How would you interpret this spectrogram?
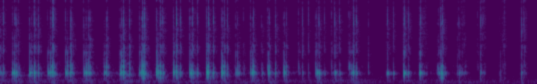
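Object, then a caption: Small plastic gel bottle. Long nails tap and scratch a small clear plastic hand sanitizer bottle with a white flip cap, partly filled with gel. About forty quick, uneven, hollow plastic taps with a mid-pitched knock come at roughly four per second, each dying away almost at once.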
